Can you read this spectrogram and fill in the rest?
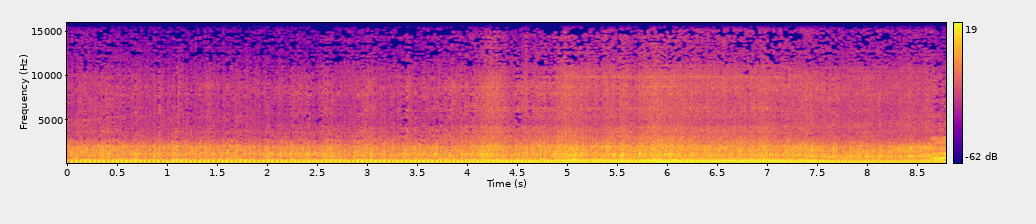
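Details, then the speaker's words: Oxeo 760312 garden shredder with 7 hp OHV engine, chipping branches: engine holds an even steady pitch with no hunting, governor not oscillating under load; runs smoothly. "on entend bien, le moteur tourne rond. Il n'y a pas de waouh waouh waouh lié à un gouverneur mal réglé."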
